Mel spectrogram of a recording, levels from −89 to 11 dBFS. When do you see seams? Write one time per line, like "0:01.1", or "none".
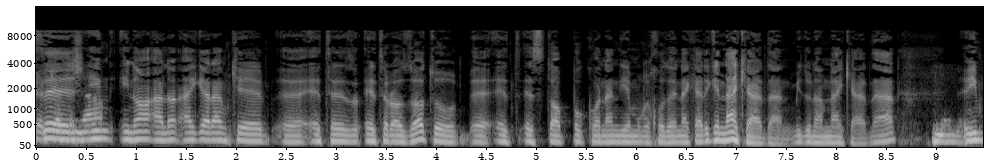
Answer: none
